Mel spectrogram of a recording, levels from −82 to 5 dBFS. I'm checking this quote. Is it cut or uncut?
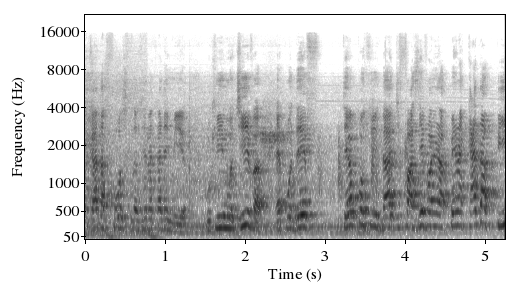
uncut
